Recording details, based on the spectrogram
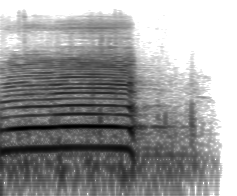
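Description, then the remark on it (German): A single loud, sustained cow moo lasting just over a second, rich and harmonic, then breaking off into a brief rough tail and quiet ambience inside a cowshed that was completely renovated and modernized this year. “So, das ist unser Kuhstall. Kommen Sie bitte rein, bitte.”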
